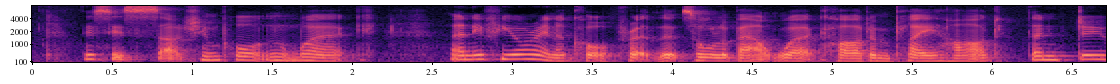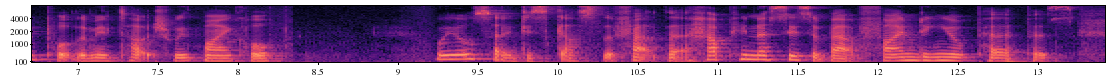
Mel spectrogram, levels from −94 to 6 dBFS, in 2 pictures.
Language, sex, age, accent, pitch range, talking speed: English, female, 50-69, British, 150-195 Hz, 175 wpm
